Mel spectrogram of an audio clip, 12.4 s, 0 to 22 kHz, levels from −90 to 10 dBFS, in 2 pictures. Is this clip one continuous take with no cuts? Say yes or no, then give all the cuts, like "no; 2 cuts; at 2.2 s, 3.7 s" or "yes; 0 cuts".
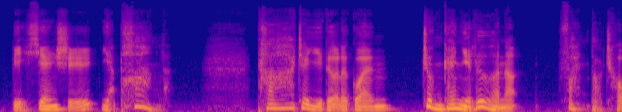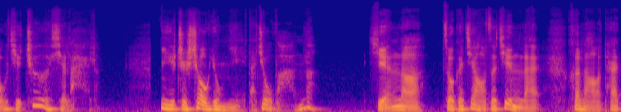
no; 1 cut; at 7.7 s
